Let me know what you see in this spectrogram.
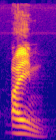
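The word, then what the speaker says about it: ऐं: तो ओम नहीं बोलना इसमें, आइम हरीम दिव्य नमः, ये इनका बीज मंत्र है।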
